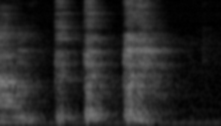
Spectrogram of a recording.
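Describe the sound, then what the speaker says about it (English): Three short, raspy coughs in quick succession, close and fairly quiet, fading into a soft breath afterward. "I'm still coughing because it got warm in here."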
